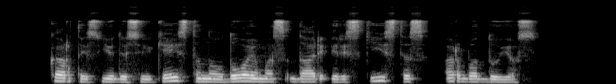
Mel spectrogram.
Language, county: Lithuanian, Kaunas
